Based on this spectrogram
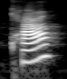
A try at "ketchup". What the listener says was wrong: Ket. Ketchup. Catch. Catch. It's not CAT. Like, catch this ball. It's E.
